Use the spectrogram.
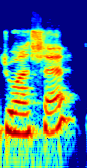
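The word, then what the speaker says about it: Juansher: Can you help me with the pronunciation of his name again? – Yes, Leon Timrovelli and Juanche. Yes, Juanche, that's right.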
